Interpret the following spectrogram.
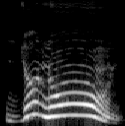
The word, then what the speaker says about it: जुनून: नौ में बड़ी ऊ की मात्रा है, तो इसका उच्चारण लॉन्ग तरीके से होगा। क्या होगा? लॉन्ग तरीके से इसका उच्चारण होगा नू। उसके बाद क्या है? न, तब जाकर के इसका उच्चारण एक साथ करेंगे जुनून।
